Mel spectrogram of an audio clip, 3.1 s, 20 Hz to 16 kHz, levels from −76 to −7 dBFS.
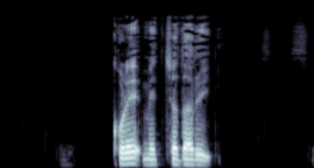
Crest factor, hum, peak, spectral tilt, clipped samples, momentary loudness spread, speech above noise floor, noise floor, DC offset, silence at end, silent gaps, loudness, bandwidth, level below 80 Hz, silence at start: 18 dB; none; 0 dBFS; -5 dB/octave; under 0.1%; 9 LU; 58 dB; -72 dBFS; under 0.1%; 1.05 s; none; -15 LUFS; 11.5 kHz; -62 dBFS; 1.15 s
